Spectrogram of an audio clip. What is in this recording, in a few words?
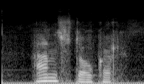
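"aanstoker", Dutch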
